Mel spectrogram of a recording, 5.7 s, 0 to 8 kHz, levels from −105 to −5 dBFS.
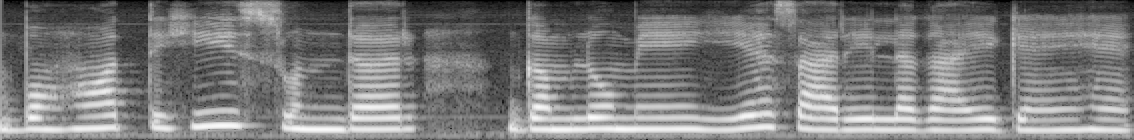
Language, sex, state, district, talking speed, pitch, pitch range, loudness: Hindi, female, Chandigarh, Chandigarh, 105 wpm, 240 Hz, 230-255 Hz, -14 LUFS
